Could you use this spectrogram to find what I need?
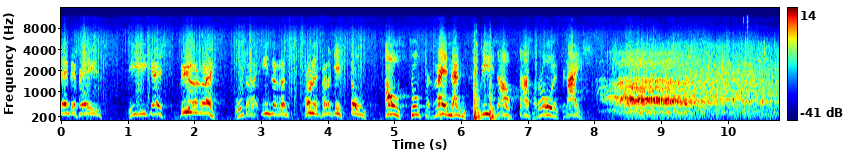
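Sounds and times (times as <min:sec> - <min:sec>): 
speech: 0:00.0 - 0:08.7
parliament deputies cheering and applauding in approval: 0:08.0 - 0:10.7.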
